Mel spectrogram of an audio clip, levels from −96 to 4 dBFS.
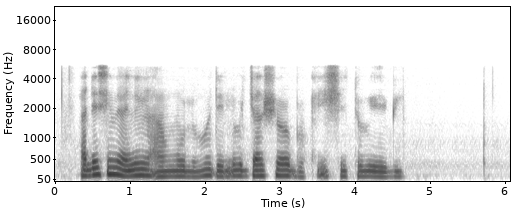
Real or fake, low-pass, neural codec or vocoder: fake; 5.4 kHz; autoencoder, 48 kHz, 32 numbers a frame, DAC-VAE, trained on Japanese speech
